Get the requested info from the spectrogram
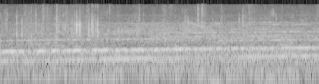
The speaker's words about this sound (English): Sirens warning of incoming rockets interrupted the event near Tel Aviv.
